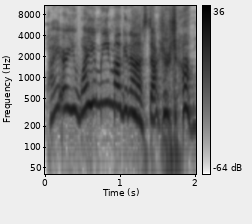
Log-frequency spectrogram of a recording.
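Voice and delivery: a hammed-up startled protest; loud mock panic at the camera stare; mock alarm.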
